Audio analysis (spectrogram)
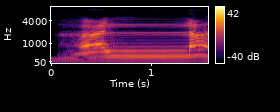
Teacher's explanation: हल्ला, इस हा को हम सीने की तरफ वाले हलक से अदा करेंगे। हल्ला, लाम मुशद्दिद को भी हम सख्ती से अदा करेंगे।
